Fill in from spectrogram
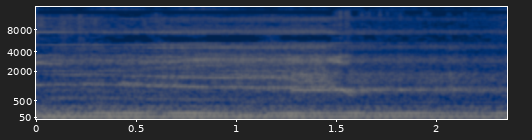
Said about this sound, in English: You open the door and step onto a plastic mat, and you hear it, that same scream that has been greeting you since the early 1990s.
